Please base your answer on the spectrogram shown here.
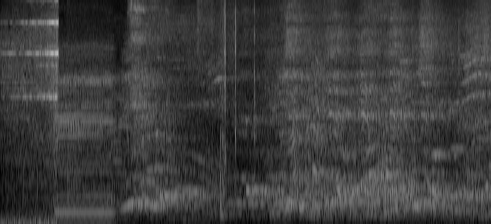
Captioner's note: crowd chattering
